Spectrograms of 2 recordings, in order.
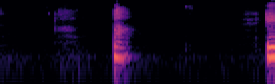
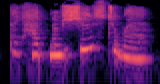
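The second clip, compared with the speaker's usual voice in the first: plain reading voice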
